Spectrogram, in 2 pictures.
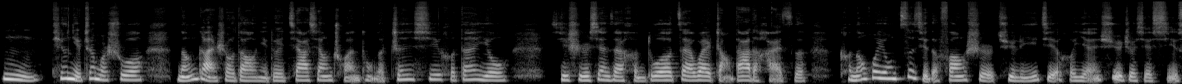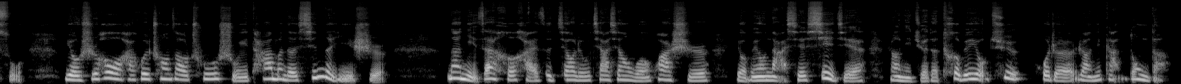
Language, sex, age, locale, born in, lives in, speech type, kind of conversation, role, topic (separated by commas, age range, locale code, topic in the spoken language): Chinese, female, 35-39, zh-CN, China, United States, read, expert-assistant, expert, 你觉得家乡的风俗和节日对你来说意味着什么？如果没有这些传统，你会有什么不同的感受？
